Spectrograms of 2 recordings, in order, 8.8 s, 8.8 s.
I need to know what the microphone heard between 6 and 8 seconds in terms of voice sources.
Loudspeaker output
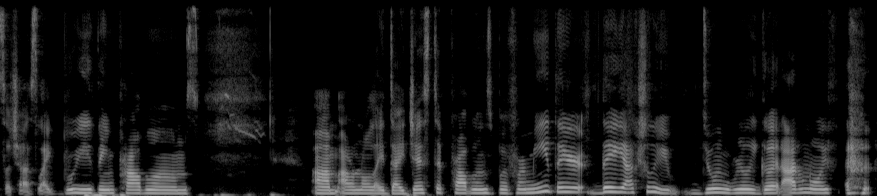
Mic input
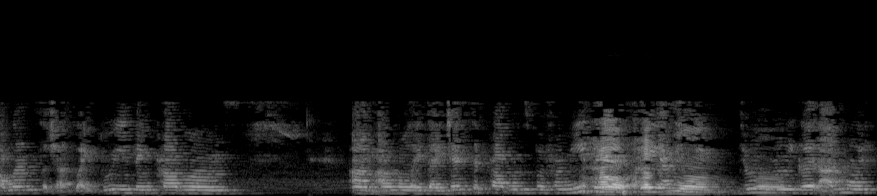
both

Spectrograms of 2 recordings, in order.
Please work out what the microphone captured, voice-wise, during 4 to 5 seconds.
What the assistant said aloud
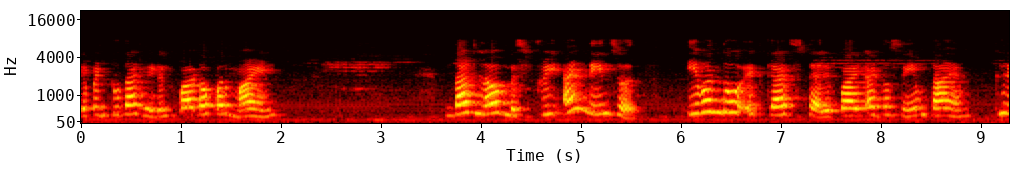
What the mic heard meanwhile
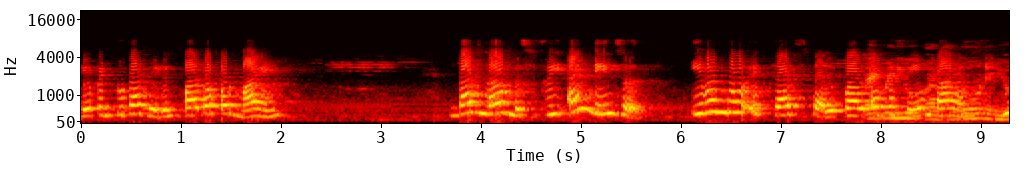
echo only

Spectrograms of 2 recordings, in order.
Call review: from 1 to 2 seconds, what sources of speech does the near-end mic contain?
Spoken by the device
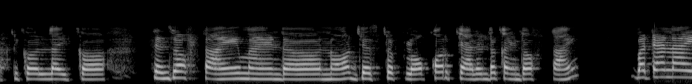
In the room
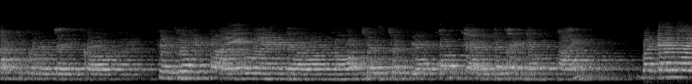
echo only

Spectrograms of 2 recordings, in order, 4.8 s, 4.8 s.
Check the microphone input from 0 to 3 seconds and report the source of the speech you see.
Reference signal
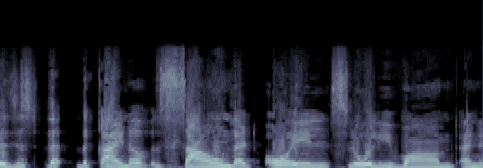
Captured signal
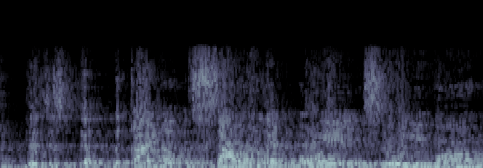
echo only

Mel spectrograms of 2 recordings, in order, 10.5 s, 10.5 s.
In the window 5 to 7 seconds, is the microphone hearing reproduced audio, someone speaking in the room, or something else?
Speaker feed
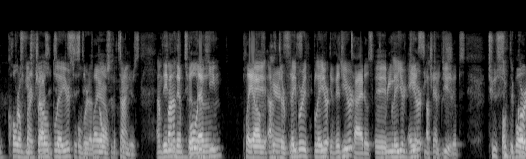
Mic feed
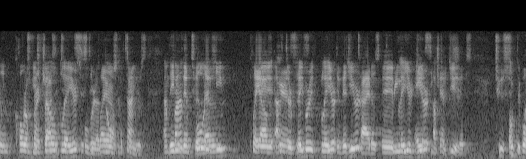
echo only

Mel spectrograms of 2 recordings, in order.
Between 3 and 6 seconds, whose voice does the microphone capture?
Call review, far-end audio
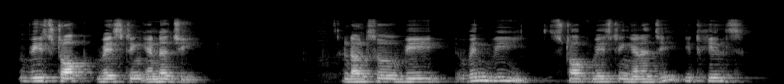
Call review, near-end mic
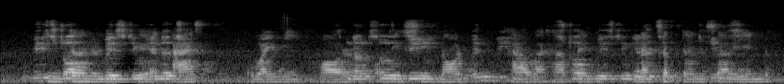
both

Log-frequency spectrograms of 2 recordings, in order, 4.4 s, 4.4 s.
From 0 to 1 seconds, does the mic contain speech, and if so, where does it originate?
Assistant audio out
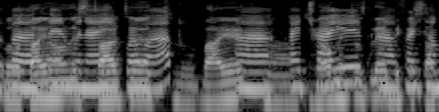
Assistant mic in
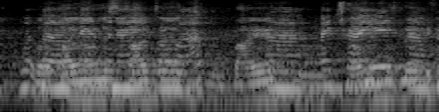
echo only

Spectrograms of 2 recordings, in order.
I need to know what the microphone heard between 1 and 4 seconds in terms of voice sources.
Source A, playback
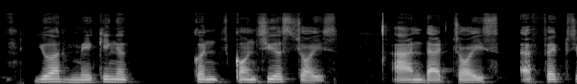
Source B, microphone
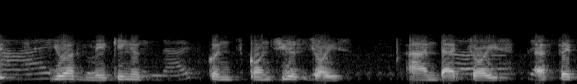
both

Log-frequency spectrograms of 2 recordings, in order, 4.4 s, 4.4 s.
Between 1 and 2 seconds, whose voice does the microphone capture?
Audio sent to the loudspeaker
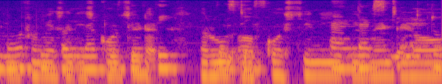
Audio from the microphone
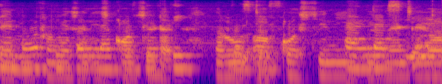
echo only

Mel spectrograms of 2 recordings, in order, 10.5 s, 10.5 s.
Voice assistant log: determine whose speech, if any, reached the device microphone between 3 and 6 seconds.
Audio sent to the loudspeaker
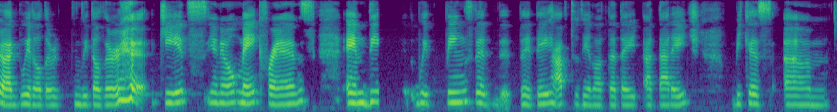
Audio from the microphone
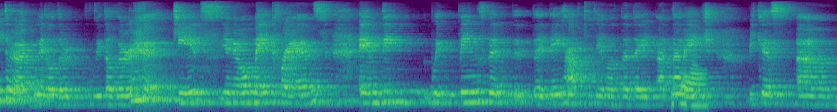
echo only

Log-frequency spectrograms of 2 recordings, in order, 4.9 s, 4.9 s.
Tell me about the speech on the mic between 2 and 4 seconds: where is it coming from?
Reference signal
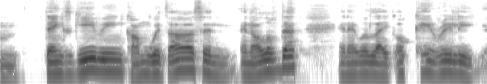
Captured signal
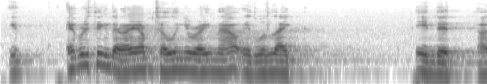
user only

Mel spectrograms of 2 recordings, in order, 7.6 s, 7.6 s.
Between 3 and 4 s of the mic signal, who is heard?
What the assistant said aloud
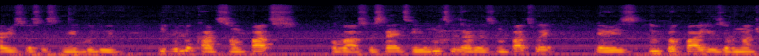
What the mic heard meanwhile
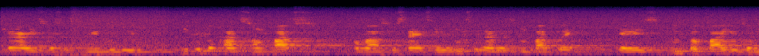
echo only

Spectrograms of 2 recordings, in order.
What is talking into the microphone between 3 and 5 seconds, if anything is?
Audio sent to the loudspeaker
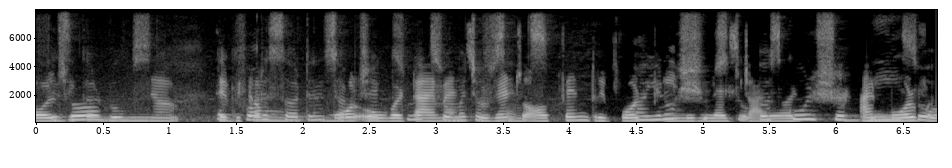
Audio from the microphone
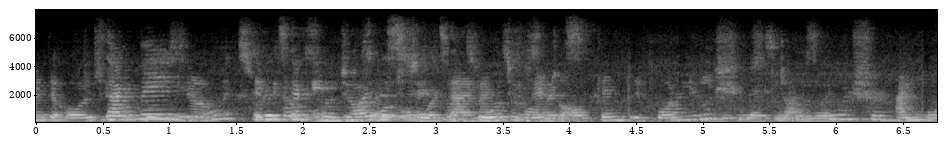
both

